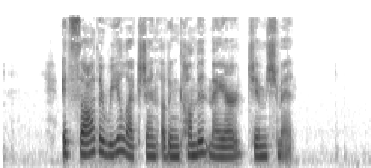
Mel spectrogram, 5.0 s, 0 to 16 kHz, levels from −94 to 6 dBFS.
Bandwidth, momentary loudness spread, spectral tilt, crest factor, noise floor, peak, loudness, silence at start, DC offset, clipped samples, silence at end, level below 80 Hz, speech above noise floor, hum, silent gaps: 11.5 kHz; 7 LU; -4.5 dB/octave; 18 dB; -75 dBFS; -8 dBFS; -25 LUFS; 0.85 s; under 0.1%; under 0.1%; 1.1 s; -66 dBFS; 51 dB; none; none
